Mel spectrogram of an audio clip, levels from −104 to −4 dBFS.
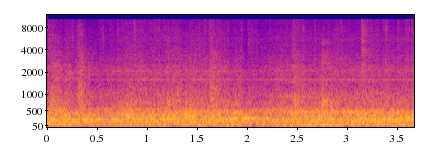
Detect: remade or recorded recorded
